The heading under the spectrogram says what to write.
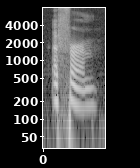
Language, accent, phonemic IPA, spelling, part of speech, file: English, US, /əˈfɝm/, affirm, verb / interjection, En-us-affirm.ogg
- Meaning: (verb) 1. To agree, verify or concur; to answer positively 2. To assert positively; to tell with confidence; to aver; to maintain as true 3. To support or encourage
